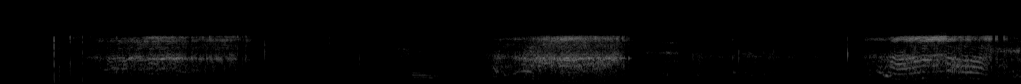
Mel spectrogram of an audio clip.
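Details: Loud, rough snores on each breath in, about 16 a minute, with quiet pauses between; a person snoring.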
